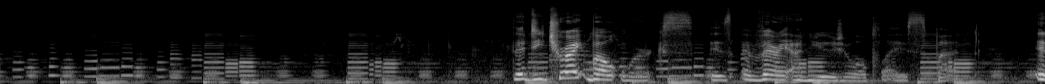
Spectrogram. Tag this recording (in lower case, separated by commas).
music, speech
